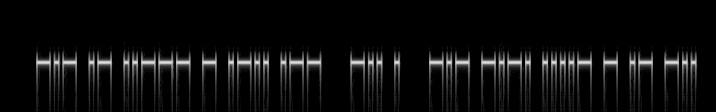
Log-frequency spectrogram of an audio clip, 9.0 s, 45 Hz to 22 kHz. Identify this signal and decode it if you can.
Morse code, heard as a keyed tone, about 22 wpm, 700 Hz. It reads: KA2TLW DE KC4TAD
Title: USA Callsign DE Callsign - 6 Characters - 22wpm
